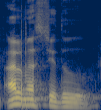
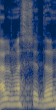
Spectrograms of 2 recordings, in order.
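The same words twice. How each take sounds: First: المسجدو with the right final -du and no nun; المسجدو, ending firmly on -du; the correct reading المسجدو with a clean -du; correct form demo. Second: المسجدن said with a wrong final -dun; mock mistake: المسجدن ending in nun; المسجدن with the -dun ending shown as an error; wrong form demo. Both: Shown as a demonstration. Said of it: "المسجدن نہیں کہنا".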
